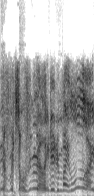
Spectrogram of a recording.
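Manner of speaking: very high, acted freak-out scream. Retelling an anime scene where Light starts screaming: imitating screaming. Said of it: "he just starts screaming".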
